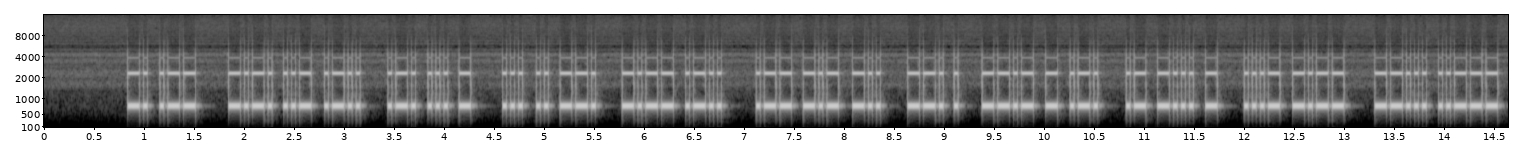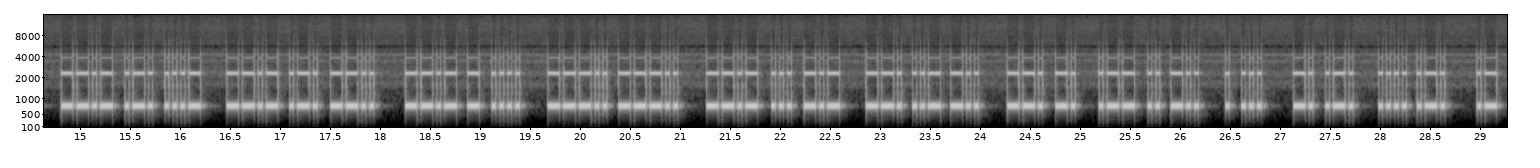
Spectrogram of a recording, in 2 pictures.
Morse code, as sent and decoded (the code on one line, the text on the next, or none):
-. .-- / -.-. ..- .-.. / .-. ... - / ... .. --. / -.-- .-.. / .-- -.- -.. / --. . / --.- - .-. / .- -... - / ...- -.-- / --... ..--- / --.- .-. ...- / --.- .-. --.. / --.- - .... / ---.. ---.. / --.- ... -.- / --. ..- -.. / --. -. / .-- .. -.. / . ... / -. .-. / .... .-. / …
NW CUL RST SIG YL WKD GE QTR ABT VY 72 QRV QRZ QTH 88 QSK GUD GN WID ES NR HR …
